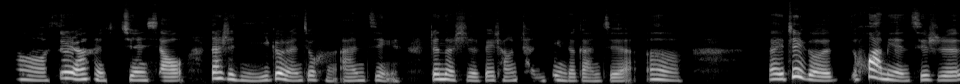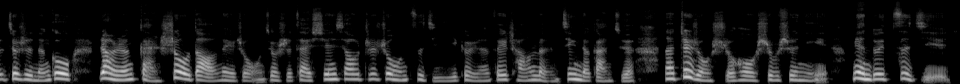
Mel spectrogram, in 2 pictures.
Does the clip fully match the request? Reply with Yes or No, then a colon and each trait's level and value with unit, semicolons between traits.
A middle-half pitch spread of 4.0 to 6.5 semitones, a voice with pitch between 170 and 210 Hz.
Yes: average, 5.1 semitones; high, 200 Hz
